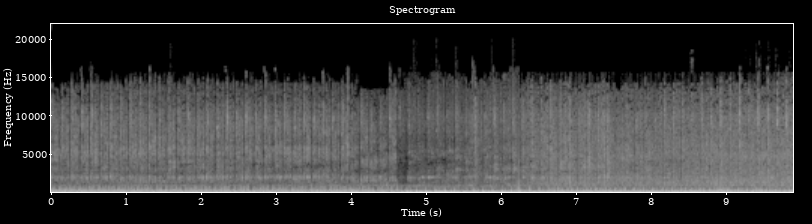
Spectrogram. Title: Rusty 76 F100 with exhaust leak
